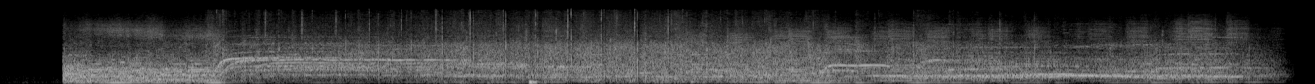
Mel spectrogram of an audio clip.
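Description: A political rally crowd reacting loudly, a continuous roar of voices and clapping with some sustained shouting tones, starting abruptly and cutting off at the end.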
